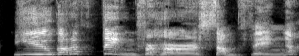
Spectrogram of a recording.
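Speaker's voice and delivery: ordinary delivery, nothing marked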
